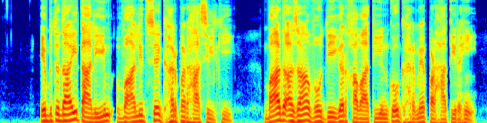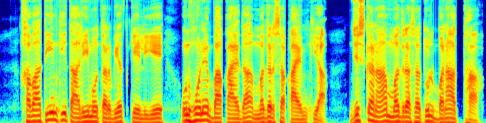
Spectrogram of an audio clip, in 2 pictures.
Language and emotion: Urdu, neutral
